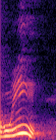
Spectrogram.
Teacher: nós temos a sílaba tônica oxítona palavra temos um hiato inclusive mas a sílaba prosódica tônica que se destacou é a última · Quando eu falo ruim, eu separo o U do I, então nós temos a sílaba tônica oxítona na palavra, temos um hiato inclusive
